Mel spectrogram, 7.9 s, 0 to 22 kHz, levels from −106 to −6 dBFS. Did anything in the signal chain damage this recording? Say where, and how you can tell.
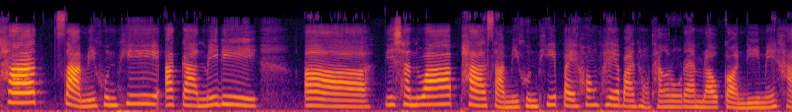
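Yes. Bluetooth SBC compression at the codec stage runs through the whole speech clip: the treble is thin and flickers in and out, and a gritty, grainy noise with aliasing rides on the speech throughout. This is likely SBC, the basic Bluetooth codec, which splits sound into a few wide sub-bands and has no hearing model. With a small bit pool, which fits a rate around 96 kbps, the top bands get few or no bits and the rest are coarsely quantised.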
